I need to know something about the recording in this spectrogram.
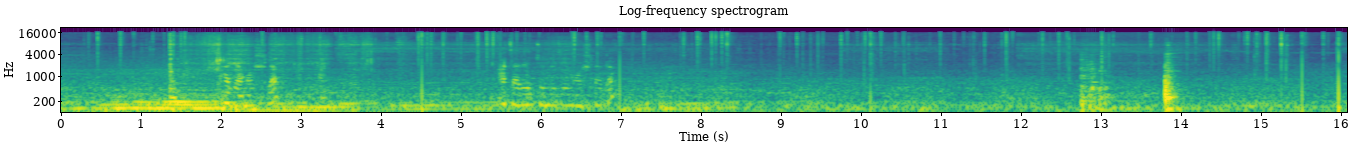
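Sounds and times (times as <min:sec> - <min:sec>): spices crackling and popping in pan: 0:00.0 - 0:16.0.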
